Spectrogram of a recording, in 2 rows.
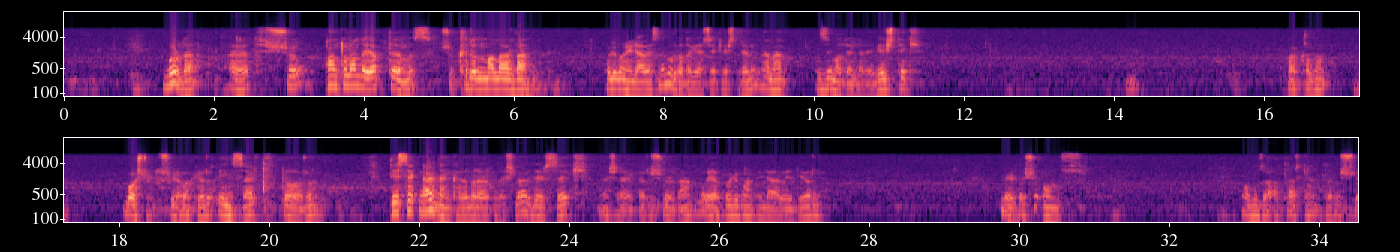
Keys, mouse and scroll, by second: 0.8-2.2 drag, 4.0 alt+click, 4.6-7.0 drag, 7.0-9.8 drag, 9.9 click, 10.6-11.3 scroll up 1, 11.3 scroll down 1, 11.8-16.6 alt+drag, 16.6 space, 22.2-25.3 drag, 25.3-33.4 drag, 33.4-34.5 drag.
